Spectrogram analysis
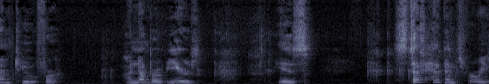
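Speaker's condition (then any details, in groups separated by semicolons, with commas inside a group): Cerebral palsy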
